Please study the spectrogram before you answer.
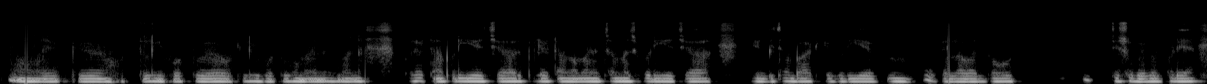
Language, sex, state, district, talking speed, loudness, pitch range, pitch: Marwari, male, Rajasthan, Nagaur, 175 wpm, -28 LUFS, 130-140 Hz, 135 Hz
